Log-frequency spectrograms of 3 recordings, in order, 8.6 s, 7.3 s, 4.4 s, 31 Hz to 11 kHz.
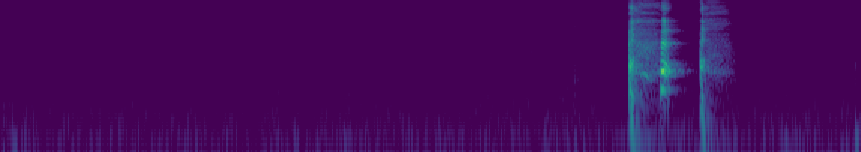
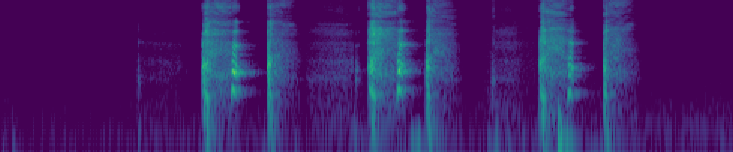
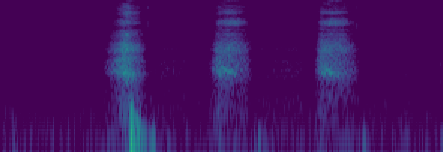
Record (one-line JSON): {"cough_length": "8.6 s", "cough_amplitude": 10904, "cough_signal_mean_std_ratio": 0.1, "three_cough_length": "7.3 s", "three_cough_amplitude": 7860, "three_cough_signal_mean_std_ratio": 0.29, "exhalation_length": "4.4 s", "exhalation_amplitude": 1103, "exhalation_signal_mean_std_ratio": 0.31, "survey_phase": "beta (2021-08-13 to 2022-03-07)", "age": "45-64", "gender": "Female", "wearing_mask": "No", "symptom_none": true, "smoker_status": "Never smoked", "respiratory_condition_asthma": false, "respiratory_condition_other": false, "recruitment_source": "REACT", "submission_delay": "1 day", "covid_test_result": "Negative", "covid_test_method": "RT-qPCR"}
